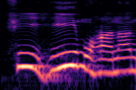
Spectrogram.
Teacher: हा से पहले साकिन है, लेकिन इसको खींच कर पढ़ा है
